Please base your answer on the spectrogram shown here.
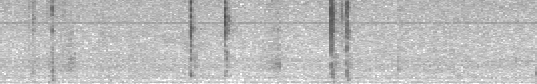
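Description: A few sparse, quiet keystrokes on a computer keyboard as exam answers are typed in during an online test, with isolated clicks separated by near silence.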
